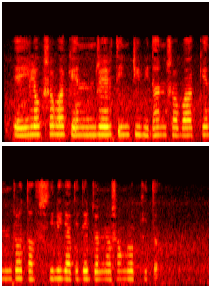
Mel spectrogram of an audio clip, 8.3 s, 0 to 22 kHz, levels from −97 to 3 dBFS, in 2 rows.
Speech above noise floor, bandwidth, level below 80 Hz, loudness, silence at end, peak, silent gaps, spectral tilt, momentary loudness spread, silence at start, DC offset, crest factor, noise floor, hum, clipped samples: 31 dB; 8.2 kHz; -70 dBFS; -31 LUFS; 1.05 s; -14 dBFS; none; -4.5 dB/octave; 11 LU; 0.2 s; under 0.1%; 18 dB; -62 dBFS; none; under 0.1%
